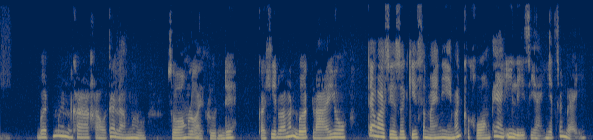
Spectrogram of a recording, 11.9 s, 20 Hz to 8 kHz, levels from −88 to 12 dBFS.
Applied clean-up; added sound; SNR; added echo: none; none; none; none.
